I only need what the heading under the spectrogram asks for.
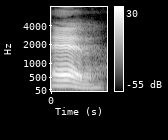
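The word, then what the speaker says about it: heir: इसको कहते हैं एयर। ये क्या है, एच यहाँ पे साइलेंट है।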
